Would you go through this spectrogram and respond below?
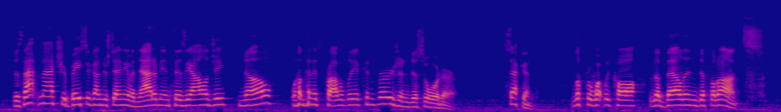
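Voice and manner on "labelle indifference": poor put-on French accent. Speaker introducing a medical term to folks, in a bad french accent. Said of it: "in my worst French accent".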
